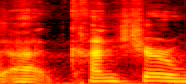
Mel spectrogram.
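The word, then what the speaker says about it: Conchúr: It's Conchur White. That was my best shot, C-O-N-C-H-U-R, with an accent on the U, and a song called I Did It Good Today.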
